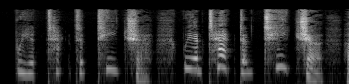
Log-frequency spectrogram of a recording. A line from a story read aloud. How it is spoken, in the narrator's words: Hermione whimpered, staring at the lifeless Snape with frightened eyes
